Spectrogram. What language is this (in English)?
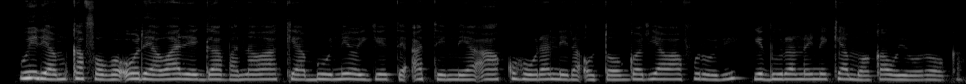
Kikuyu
